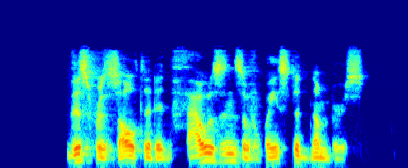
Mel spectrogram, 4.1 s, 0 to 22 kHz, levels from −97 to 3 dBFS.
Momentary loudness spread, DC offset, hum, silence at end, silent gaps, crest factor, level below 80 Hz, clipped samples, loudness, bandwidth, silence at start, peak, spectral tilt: 9 LU; under 0.1%; none; 0.5 s; none; 18 dB; -66 dBFS; under 0.1%; -26 LUFS; 7.8 kHz; 0.65 s; -8 dBFS; -5 dB/octave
